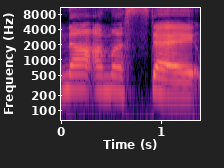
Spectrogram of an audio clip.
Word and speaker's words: Namaste: Joke of going like, Namaste listening. – Yeah. Yeah. No, but like you can say it. You just did. You just say it in the right pronunciation.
